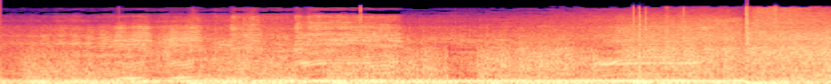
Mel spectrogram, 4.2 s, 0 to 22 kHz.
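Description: Losi 5ive-T 1/5-scale RC truck's two-stroke gas engine running, with a few short rising revs, stopping abruptly near the end.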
